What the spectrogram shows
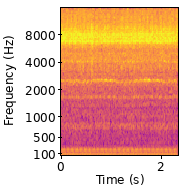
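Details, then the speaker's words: Honda CB400 four-cylinder motorcycle holds a steady idle with a lumpy, uneven beat; cylinder 3 is not firing, so it sounds like three cylinders running. "기통 4개 중에 3번 기통이 터지지가 않는데 소리는 아이들 유지는 문제없고 삼기통 소리"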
